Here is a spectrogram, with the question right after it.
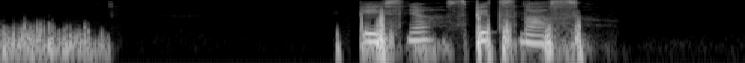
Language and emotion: Russian, neutral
